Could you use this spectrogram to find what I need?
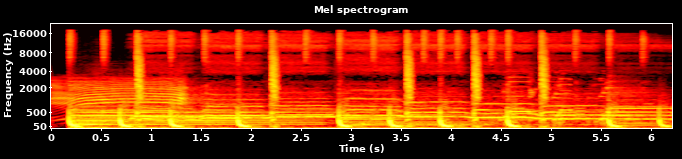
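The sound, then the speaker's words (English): A bouncy novelty pop song with mooing, cow-like vocal sounds over punchy, steady drum hits and sustained synth tones, playing loud and up front with no talking. “she really came on the scene in 2018 with her song …, which was kind of a joke song where she dressed as a cow”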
